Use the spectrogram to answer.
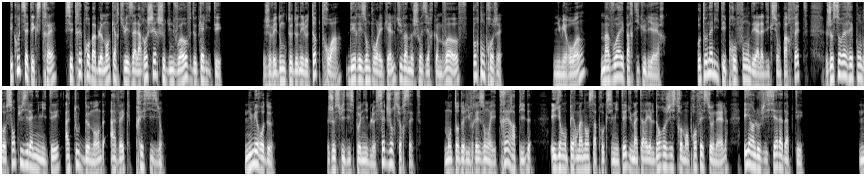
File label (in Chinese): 法语男, 外语, 小语种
